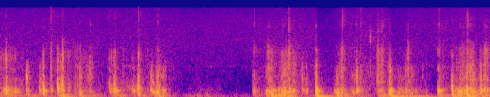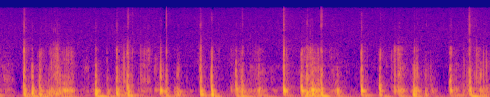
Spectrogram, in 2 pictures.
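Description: Long nails scratch and tap both sides of the dark metal mesh head of a hollow desktop condenser microphone. Quick, dry taps mix with scratchy rasps into a dense, hollow, low-mid patter, broken by a brief lull near the two-second mark. Each tap dies away almost instantly.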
